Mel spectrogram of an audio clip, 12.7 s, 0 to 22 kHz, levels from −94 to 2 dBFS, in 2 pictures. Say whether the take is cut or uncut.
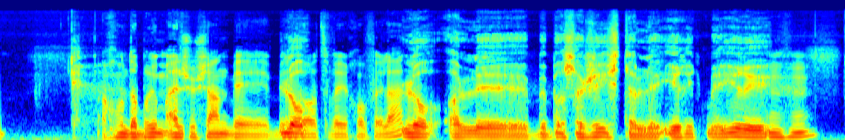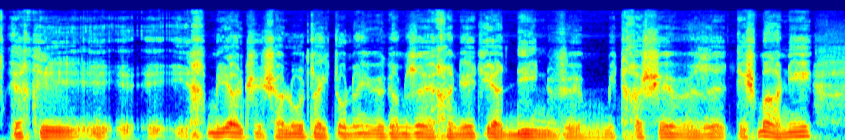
cut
